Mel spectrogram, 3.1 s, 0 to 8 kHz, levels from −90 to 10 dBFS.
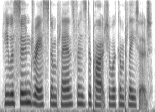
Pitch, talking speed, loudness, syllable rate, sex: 220 Hz, 210 wpm, -18 LUFS, 6.0 syllables/s, female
